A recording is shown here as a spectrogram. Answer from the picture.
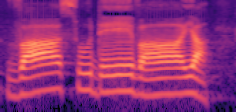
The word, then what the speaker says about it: Vasudevaya: Also nicht wie beim Deutschen, vielleicht machen wir Suse, sondern Vasudevaya. Und auch das E ist lang. Vasudevaya.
